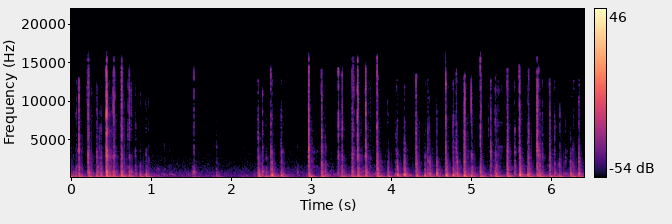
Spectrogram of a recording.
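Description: Fingertips type on the black plastic keys of a silver MacBook Pro's aluminium laptop keyboard. About thirty quick, dull taps land with a low thud and a brief bright click, with a short quiet pause before steady typing resumes.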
